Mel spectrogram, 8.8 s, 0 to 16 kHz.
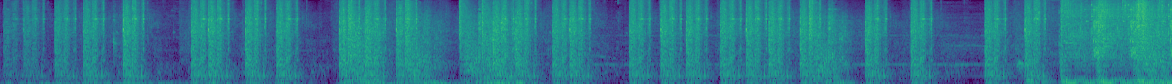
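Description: Automatic turrets in the video game 7 Days to Die fire rapid, dense bursts of gunfire, loud and close, with brief gaps between volleys throughout.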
